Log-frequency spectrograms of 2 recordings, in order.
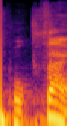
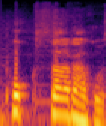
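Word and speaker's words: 輻射: 먼저 우주 배경 복사란 우주의 배경을 이룰 만큼 우주를 꽉 채우고 있는 복사열 혹은 복사 에너지를 일컫는 말입니다. 복사라는 것은 무엇의 사본을 만드는 복사가 아니고 한자로는 폭사라고 쓰고 복사라고 읽습니다.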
